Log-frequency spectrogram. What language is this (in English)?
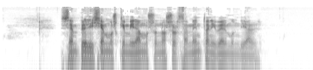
Galician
